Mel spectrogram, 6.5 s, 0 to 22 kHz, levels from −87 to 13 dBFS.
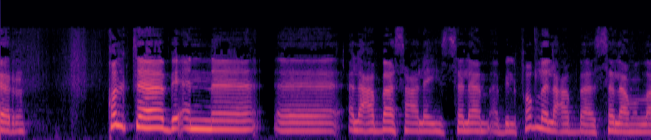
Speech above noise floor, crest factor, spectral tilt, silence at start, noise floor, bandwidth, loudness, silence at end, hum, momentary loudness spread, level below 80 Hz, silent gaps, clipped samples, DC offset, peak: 27 dB; 18 dB; -5 dB/octave; 0 s; -56 dBFS; 10.5 kHz; -28 LUFS; 0 s; none; 14 LU; -70 dBFS; none; under 0.1%; under 0.1%; -10 dBFS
